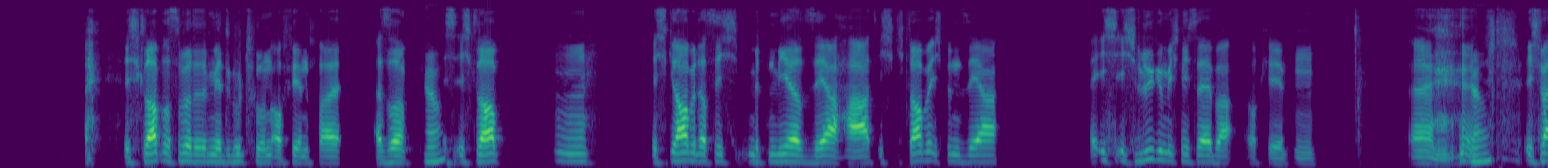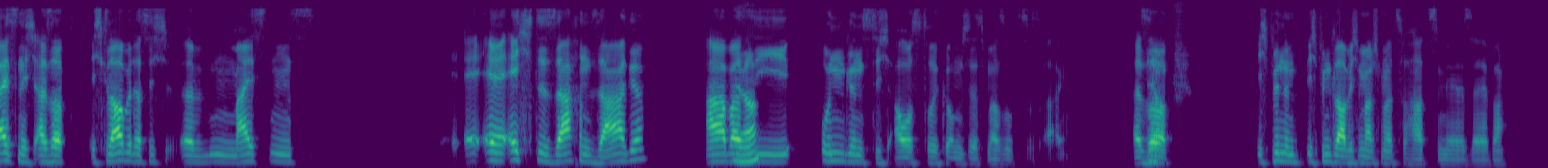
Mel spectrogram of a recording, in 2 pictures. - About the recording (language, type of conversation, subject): German, advice, Wie kann ich mit Angst oder Panik in sozialen Situationen umgehen?
- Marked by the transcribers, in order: chuckle; chuckle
